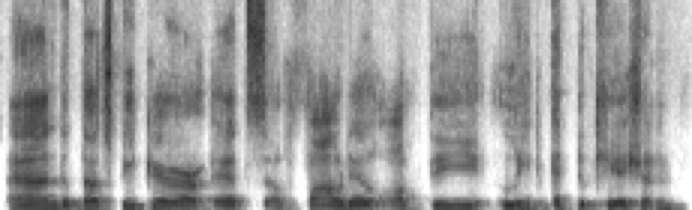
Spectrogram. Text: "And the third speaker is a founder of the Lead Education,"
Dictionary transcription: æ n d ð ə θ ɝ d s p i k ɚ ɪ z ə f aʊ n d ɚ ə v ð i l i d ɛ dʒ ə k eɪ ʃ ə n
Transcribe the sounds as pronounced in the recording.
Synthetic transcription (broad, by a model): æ n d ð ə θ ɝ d s p i k ɚ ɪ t ə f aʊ d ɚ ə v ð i l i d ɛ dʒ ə k eɪ ʃ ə n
